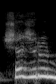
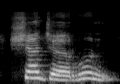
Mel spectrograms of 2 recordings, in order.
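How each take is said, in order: First: شجرن run together as shaj-run, no vowel after the j; wrong pronunciation. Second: شجرن said very slowly as sha-ja-run, every syllable clear; correct pronunciation. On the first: Teacher showing students the wrong Urdu-style شجرن, squeezed as shaj-run. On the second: Teacher modelling the right Arabic شجرن for students, slow sha-ja-run. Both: Shown as a demonstration. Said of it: "شجرن نہیں کہیں گے".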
